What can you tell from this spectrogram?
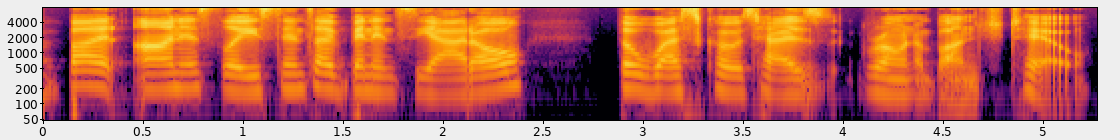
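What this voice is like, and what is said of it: New Jersey accent. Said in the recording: “the people who aren't from New Jersey like following you because of your accent ... I love her accent”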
